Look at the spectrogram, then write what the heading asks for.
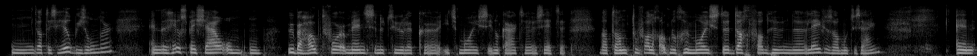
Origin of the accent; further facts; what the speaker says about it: Amsterdam, North Holland, Netherlands; moved away as an adult; also born or lived in Belgium; now in Italy; Ik ben geboren in Nederland, in Amsterdam. En ik woon nu in Italië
